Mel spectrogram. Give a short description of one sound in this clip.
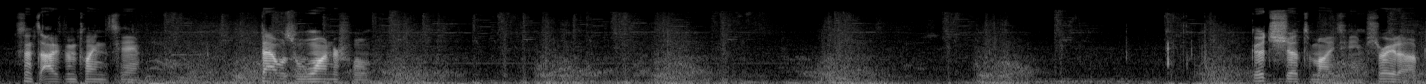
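Weapons clash and strike in a fast fight.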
